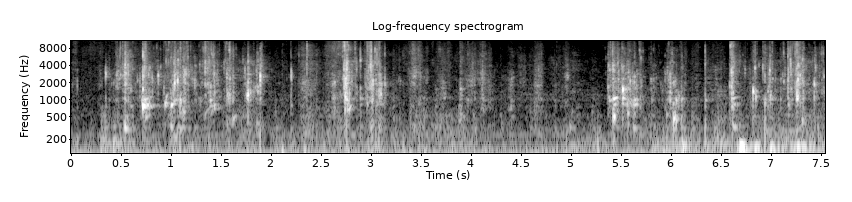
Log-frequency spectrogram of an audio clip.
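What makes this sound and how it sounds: A clear plastic bottle partly filled with water is tilted overhead and shaken by hand, making the water slosh in quick, irregular bursts. The splashes are bright and wet, with short gurgles and drips, over a steady low hum.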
